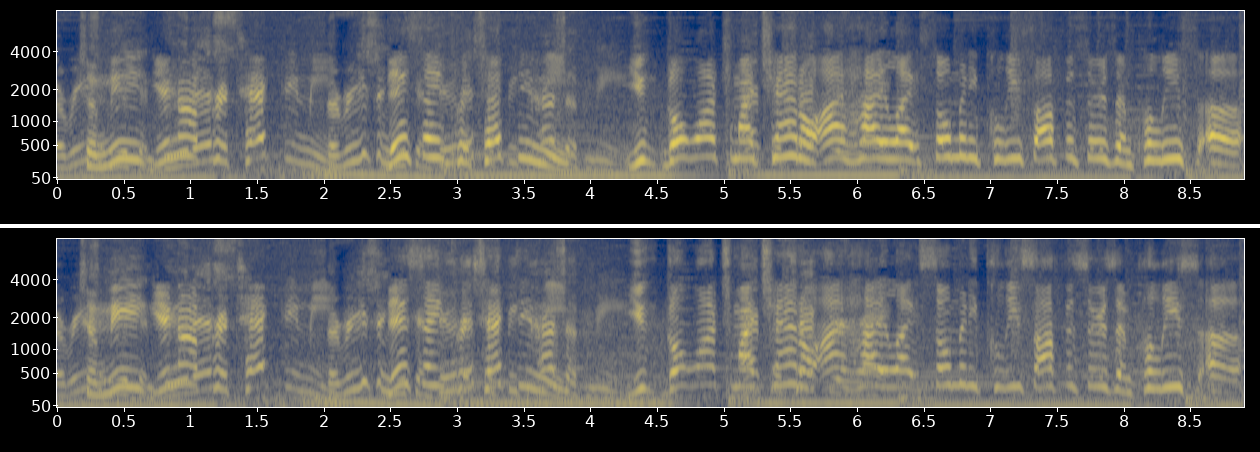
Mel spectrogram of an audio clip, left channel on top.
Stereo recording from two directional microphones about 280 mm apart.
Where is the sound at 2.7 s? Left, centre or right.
Centre.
